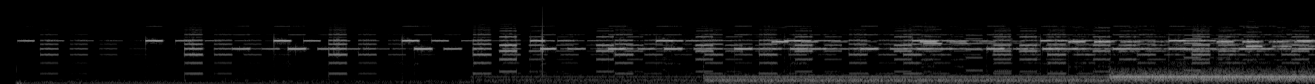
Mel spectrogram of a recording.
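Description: Early electronic sound effect of the TARDIS taking off: a stream of short, irregular electronic beeps, joined about five seconds in by a steady hum. A low rumble builds under it from about seven seconds and a louder hum enters near the end, so the texture grows denser and louder.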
